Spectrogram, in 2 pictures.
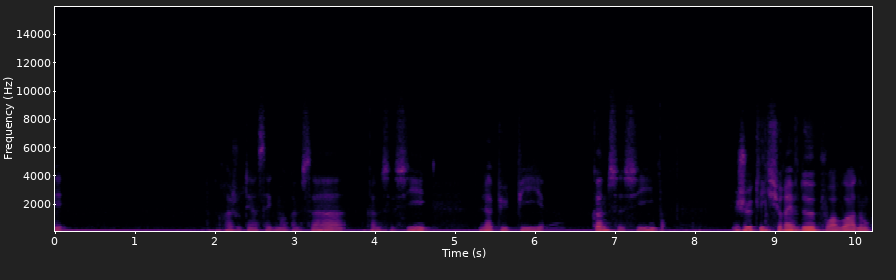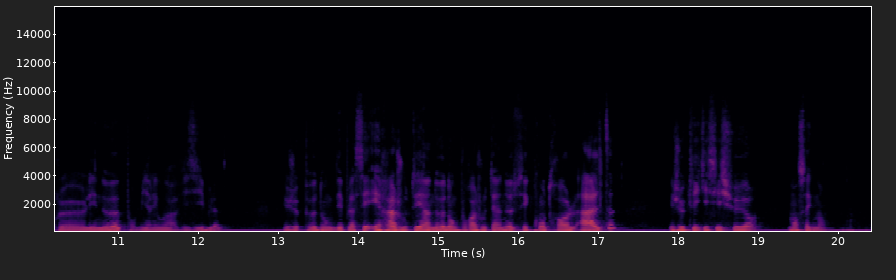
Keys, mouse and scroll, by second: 0.4-2.1 shift+drag, 3.0-4.1 shift+drag, 5.3-7.0 shift+drag, 9.0 F2, 12.2 click, 19.8 ctrl+alt+click.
